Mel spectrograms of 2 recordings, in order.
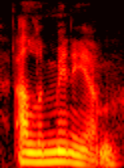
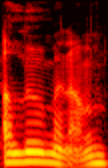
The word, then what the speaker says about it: aluminium: same language, same word, same spelling, but the pronunciation is different. What's that? Adumi hoiru. In English, British English, aluminium. Aluminium. And then Americans will say aluminum.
